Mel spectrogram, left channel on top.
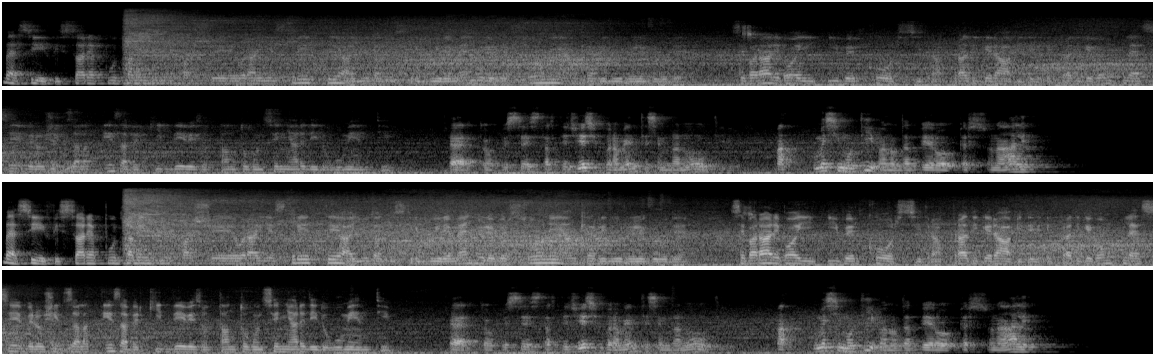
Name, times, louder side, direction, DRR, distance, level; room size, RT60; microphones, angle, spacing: voice 1, 0.0-15.4, right 5 dB, 80° right, 8 dB, 0.6 m, -29 dB
sound 1, 1.2-20.3, right 4 dB, 30° right, 1.0 m, -33 dB
sound 2, 6.4-20.6, equal, 55° left, 1.0 m, -40 dB
voice 2, 16.0-18.8 19.2-19.4 19.6-21.7, equal, 25° left, 1 dB, 1.5 m, -29 dB
15.5 x 8.3 x 2.3 m, 0.75 s
head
